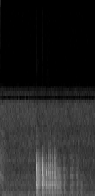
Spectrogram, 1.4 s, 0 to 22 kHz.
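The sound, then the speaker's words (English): A hard plastic twenty-sided die is rolled onto a table during a tabletop role-playing game, a sharp first strike followed by a quick run of smaller rattling bounces that fade out over about a second. “Alrighty, roll d20.”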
